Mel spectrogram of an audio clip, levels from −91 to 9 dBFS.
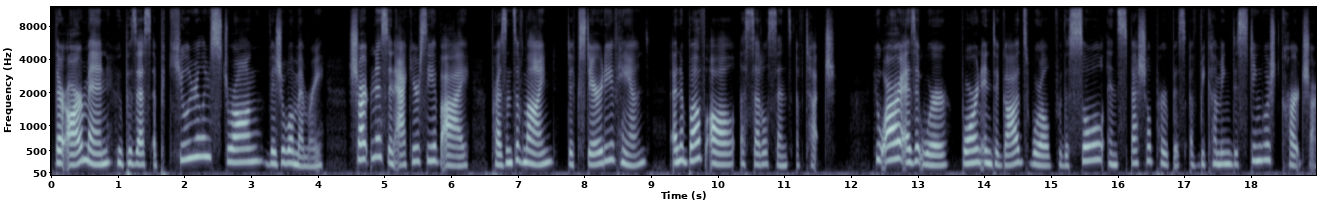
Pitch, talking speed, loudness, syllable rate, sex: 245 Hz, 155 wpm, -21 LUFS, 5.0 syllables/s, female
